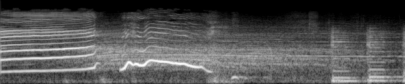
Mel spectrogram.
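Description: A crowd screams in welcome: a long, piercing shriek gives way to a wavering, rising whoop, then the cheering thins into a murmur before short, sharp bursts of yelling near the end.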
